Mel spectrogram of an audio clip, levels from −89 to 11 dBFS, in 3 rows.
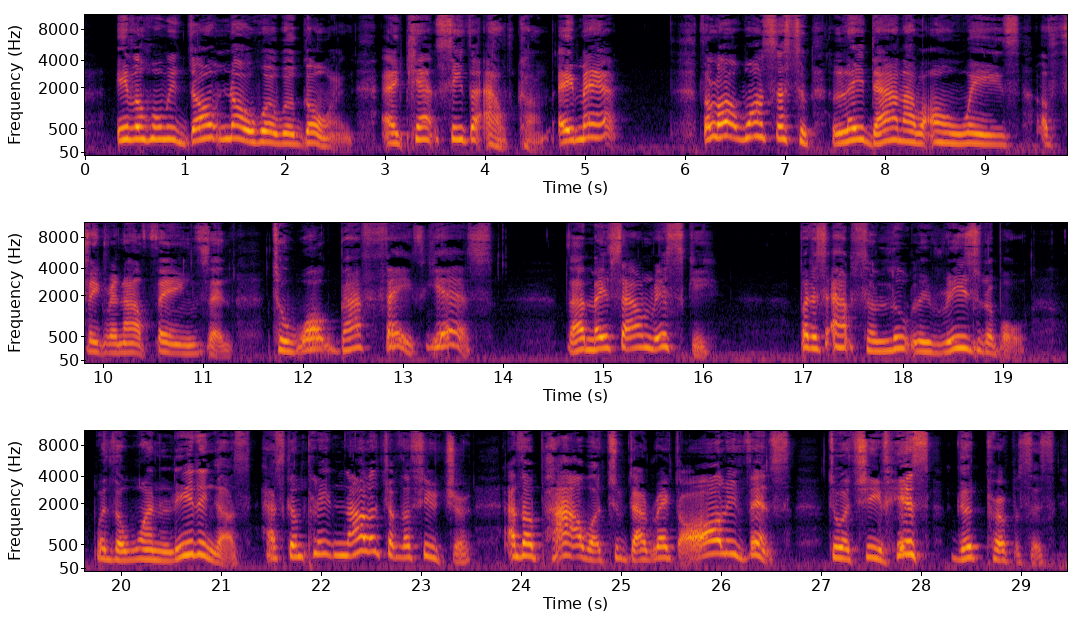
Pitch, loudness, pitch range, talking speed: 230 Hz, -18 LUFS, 195-270 Hz, 130 wpm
